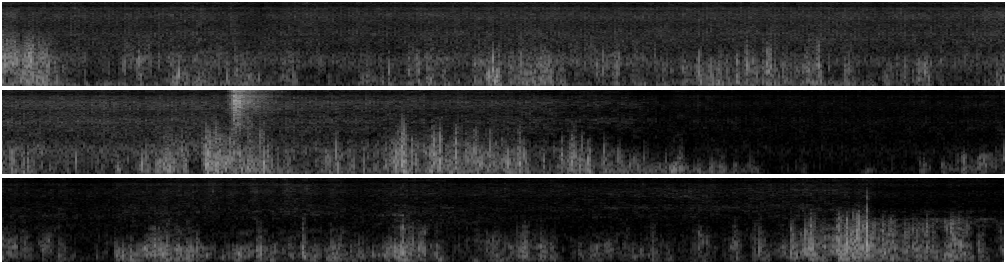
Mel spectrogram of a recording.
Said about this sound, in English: You hear the wind.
